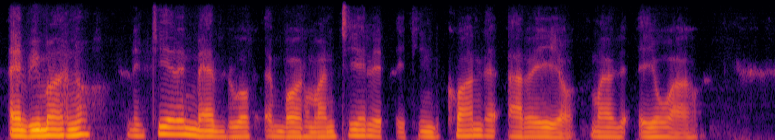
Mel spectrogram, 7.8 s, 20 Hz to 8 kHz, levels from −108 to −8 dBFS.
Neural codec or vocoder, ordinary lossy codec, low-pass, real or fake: codec, 16 kHz in and 24 kHz out, 0.6 kbps, FocalCodec, streaming, 2048 codes; Opus, 24 kbps; 7.2 kHz; fake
